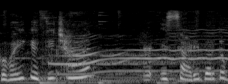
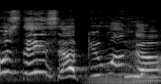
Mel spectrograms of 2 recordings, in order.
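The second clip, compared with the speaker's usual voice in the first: speaking while crying, through tears; 9 semitones higher, 3 dB louder than usual. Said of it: "आई, तू रो मत।".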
